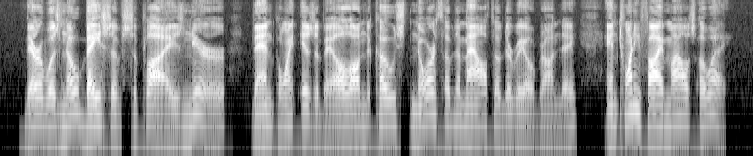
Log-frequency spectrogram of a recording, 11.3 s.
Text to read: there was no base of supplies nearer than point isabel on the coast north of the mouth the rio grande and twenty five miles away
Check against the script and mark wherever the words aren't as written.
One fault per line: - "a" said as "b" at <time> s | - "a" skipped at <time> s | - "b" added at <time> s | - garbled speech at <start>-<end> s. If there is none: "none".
- "of" added at 7.4 s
